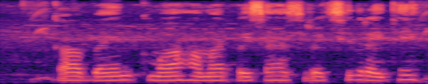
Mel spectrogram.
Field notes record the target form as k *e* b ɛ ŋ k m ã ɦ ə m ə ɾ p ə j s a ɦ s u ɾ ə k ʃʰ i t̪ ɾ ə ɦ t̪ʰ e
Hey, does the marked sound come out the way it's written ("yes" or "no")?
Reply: no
